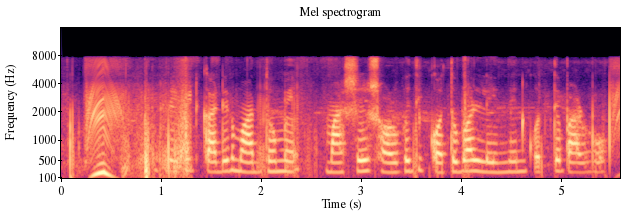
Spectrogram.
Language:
Bangla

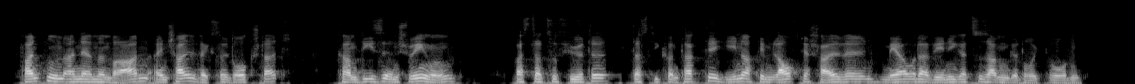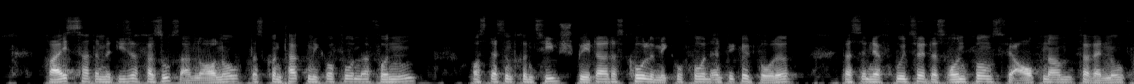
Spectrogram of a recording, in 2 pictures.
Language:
German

